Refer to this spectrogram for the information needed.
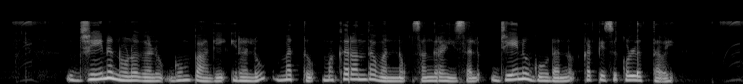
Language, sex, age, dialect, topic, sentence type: Kannada, female, 31-35, Mysore Kannada, agriculture, statement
